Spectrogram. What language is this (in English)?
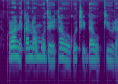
Kikuyu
